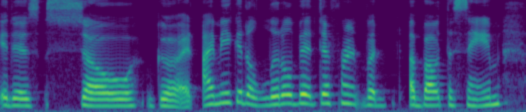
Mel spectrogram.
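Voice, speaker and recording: Speaking at a fairly slow pace, a woman talks with a strong Midwestern American accent. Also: very clean recording, silent background. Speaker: front-end developer, livestreamer. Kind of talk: casual livestream chat. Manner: casual, with many fillers.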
